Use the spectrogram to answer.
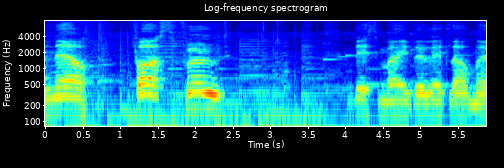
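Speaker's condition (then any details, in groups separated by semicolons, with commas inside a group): ALS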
